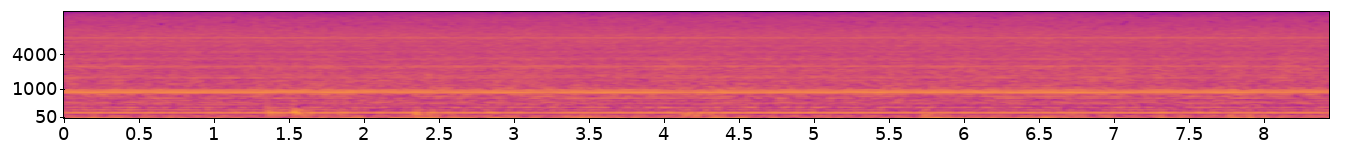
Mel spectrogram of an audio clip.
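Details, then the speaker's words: KDE5215XF-435kv motor with propeller on a VESC6 MK5 being tuned toward maximum power, at around 1080 watts: loud, steady high whir at constant pitch with a clean tone, no grinding or wobble; running smoothly at full power. "We are at around 1080 watts, and really that sounds so much lower."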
